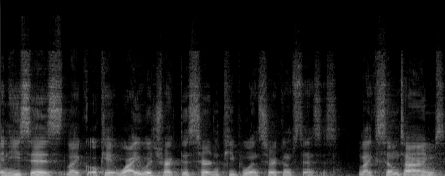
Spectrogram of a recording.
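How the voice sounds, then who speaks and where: With a non-native accent, a man speaks at a medium pitch in a dark, mellow tone and fairly even intonation. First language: not English. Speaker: self-help vlogger. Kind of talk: casual vlog commentary. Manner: stuttering, halting; casual, talkative.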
